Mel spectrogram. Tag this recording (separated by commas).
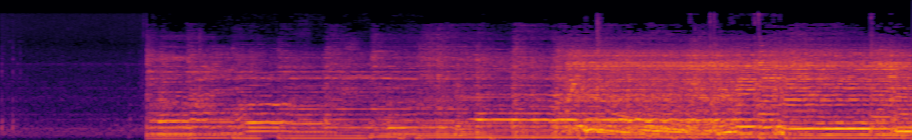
Musical instrument, Plucked string instrument, Music, Electric guitar, Guitar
